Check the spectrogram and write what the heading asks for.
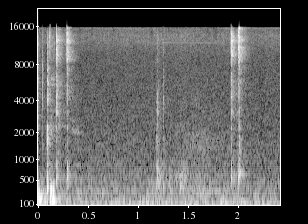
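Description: Computer mouse button clicks: a quick cluster just after the start, a faint click about midway, and a sharper click near the end.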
